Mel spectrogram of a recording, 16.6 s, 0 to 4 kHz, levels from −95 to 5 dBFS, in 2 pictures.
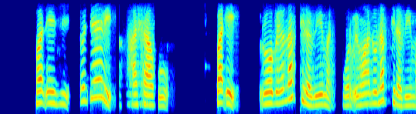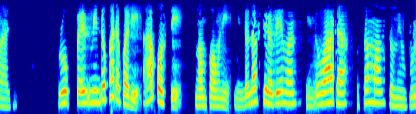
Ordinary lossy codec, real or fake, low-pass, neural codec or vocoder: AAC, 16 kbps; real; 3.6 kHz; none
